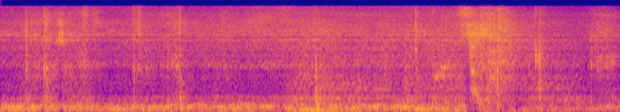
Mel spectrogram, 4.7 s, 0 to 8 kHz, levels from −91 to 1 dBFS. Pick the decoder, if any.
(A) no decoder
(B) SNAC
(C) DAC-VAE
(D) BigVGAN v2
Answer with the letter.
C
